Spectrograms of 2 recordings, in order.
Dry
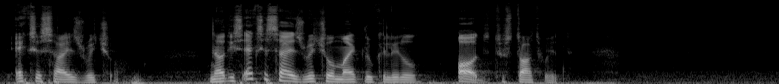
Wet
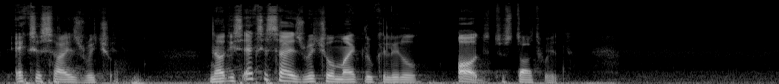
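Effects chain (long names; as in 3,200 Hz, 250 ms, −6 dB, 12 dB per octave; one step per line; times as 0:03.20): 0:00.49–0:02.82: echo with shifted repeats 94 ms, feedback 31%, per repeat +82 Hz, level −24 dB
0:04.91–0:05.33: gain on a spectral selection 700–2,400 Hz −18 dB
level +3.5 dB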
